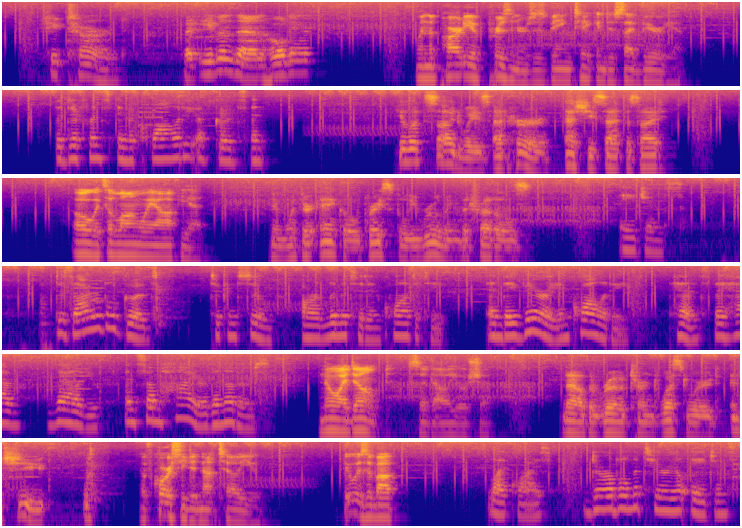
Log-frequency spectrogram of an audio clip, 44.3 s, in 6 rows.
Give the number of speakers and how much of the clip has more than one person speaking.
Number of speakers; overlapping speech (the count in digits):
4, no overlap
